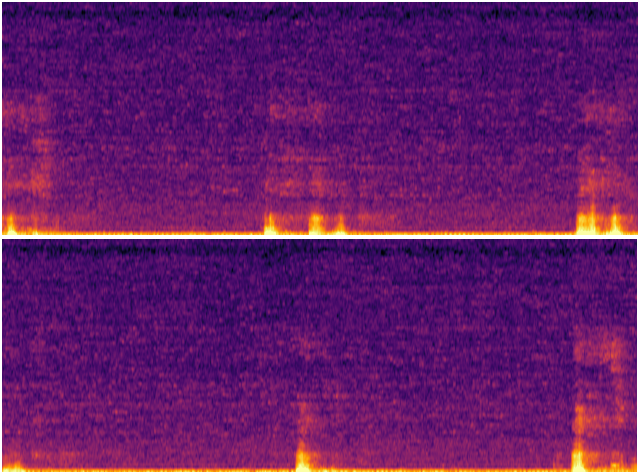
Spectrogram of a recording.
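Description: A French Bulldog snores with low, gravelly rumbles, some breaths breaking into two or three quick snorts. The bursts come every four to five seconds, with near silence between them.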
